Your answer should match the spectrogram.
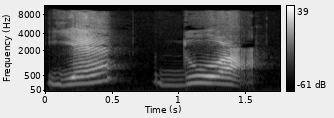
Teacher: you have a دال with a ضمّة for rounded lips.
